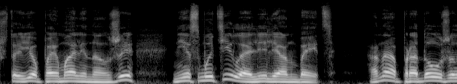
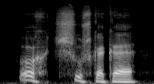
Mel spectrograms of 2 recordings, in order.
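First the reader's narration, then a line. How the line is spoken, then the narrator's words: Laughing. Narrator (Russian): смеялась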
